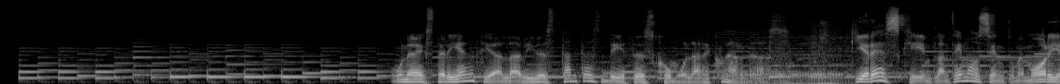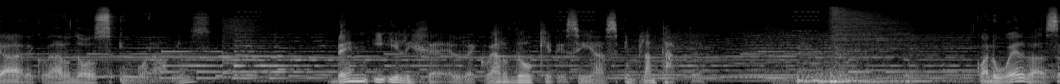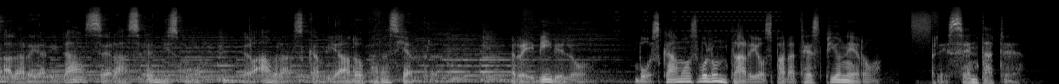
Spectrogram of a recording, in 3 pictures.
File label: SPANISH scientific informative seductive brainwashing; THE PERFECT SCIENTIST - SPANISH - scientific-informative-seductive-serious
